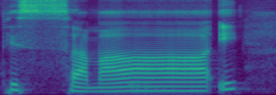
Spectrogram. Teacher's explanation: सीन पे सीटी की आवाज़ भी निकालें, सीन की शद भी अदा करें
